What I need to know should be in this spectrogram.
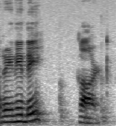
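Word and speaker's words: René Descartes: आहे रेने दे का स्पेलिंग थोडस वेगळे रेने दे का्ट एस सायलेंट आहे याला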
